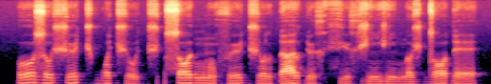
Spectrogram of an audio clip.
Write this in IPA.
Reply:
o z o ʃ ø t͡ʃ b ɔ t͡ʃ o t͡ʃ | s ɔ ə̯ ŋ͡m õ f ø t͡ʃ o l ɗ a l ɗ ø x fʲ ø x ʒ ĩ ʒ ĩ n ɔ ʒ d ɔ ɗ ɛ

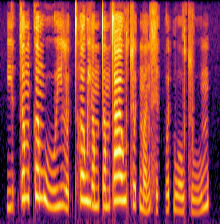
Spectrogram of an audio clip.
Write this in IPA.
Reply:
j ɪ˨ k̚ s ɐ˥ m k ɐ˥ m w uː˨˧ j l ɵ˨ t̚ t̪ʰ ɐ˥ w j ɐ˧ m t̪ ɐ˧ m t̪ aː˥ w t͡s ɵ˧ t̚ m ɐ˨˥ n s ɪ˨ k̚ w ɵ˧ t̚ w o˨˧ w t͡s uː˨˥ m

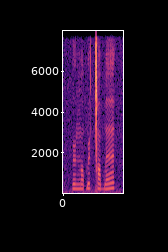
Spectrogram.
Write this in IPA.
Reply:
ə˞ ŋ ɔ ɓ ə˞ ǀ ɒ b ɜ

